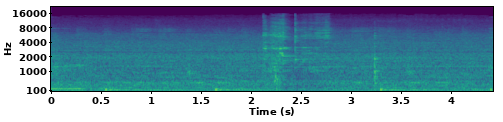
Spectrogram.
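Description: Utensil scraping and clinking against a stainless steel pot as sauced pasta is served out into ceramic bowls, with one louder scrape a little after two seconds in and a few light clicks.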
